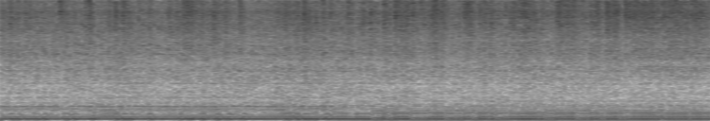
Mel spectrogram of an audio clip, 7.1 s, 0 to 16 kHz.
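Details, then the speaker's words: Husqvarna YTH2148 lawn tractor, Briggs & Stratton Vanguard V-twin, after carburetor work: low, lumpy idle stumbling and surging irregularly; one cylinder not firing consistently, its exhaust pipe cool enough to touch while the other is too hot. "this side is not going not at least not consistently I could basic I can can touch the pipe whereas this side I can't even get near the"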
